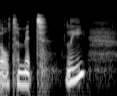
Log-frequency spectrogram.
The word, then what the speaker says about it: ultimately: Ultimately, and don't pronounce the T ultimately. Ultimately.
